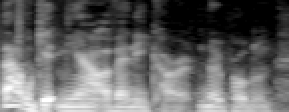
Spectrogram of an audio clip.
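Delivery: normal talking voice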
